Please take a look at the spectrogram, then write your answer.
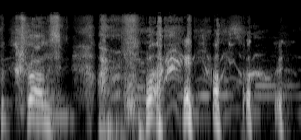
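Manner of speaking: high, helpless laughing through the words; real laughter. Real, not acted. Storyteller describes the flying cracker crumbs, really laughing.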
